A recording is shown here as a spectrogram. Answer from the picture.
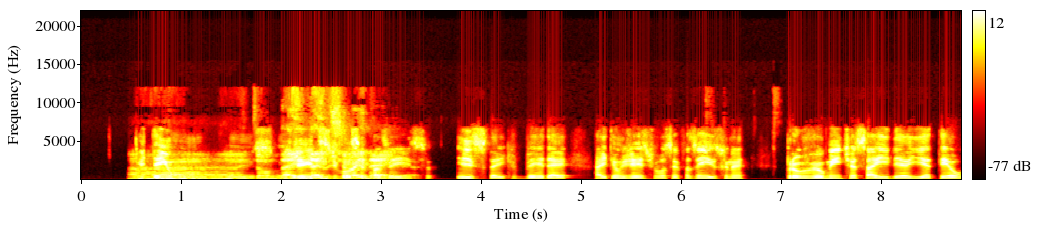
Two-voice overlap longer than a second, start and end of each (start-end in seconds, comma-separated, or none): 0.6-3.4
